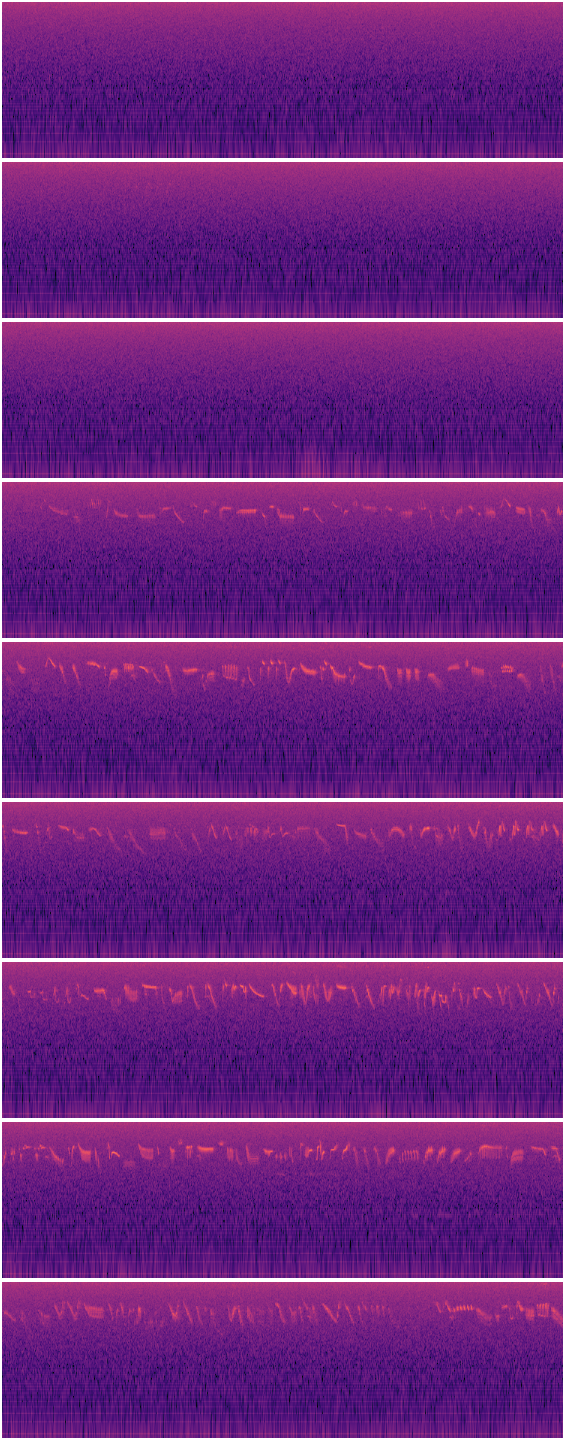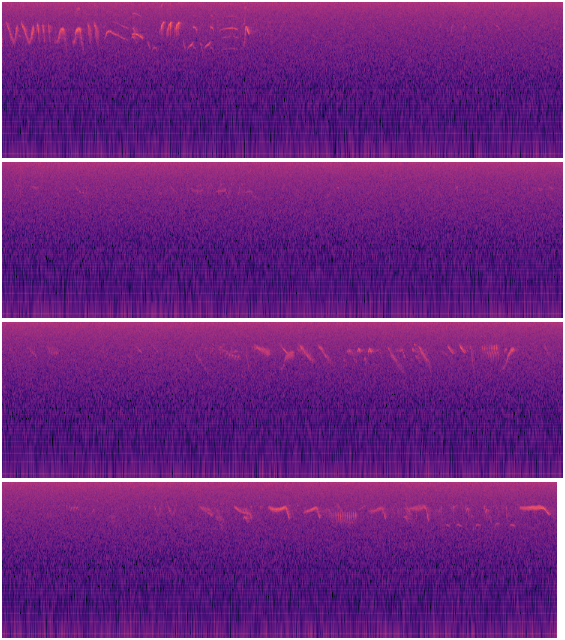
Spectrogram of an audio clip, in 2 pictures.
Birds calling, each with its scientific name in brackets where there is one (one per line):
Eurasian Skylark (Alauda arvensis)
